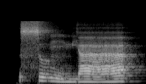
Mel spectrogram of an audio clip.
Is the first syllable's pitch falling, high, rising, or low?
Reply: falling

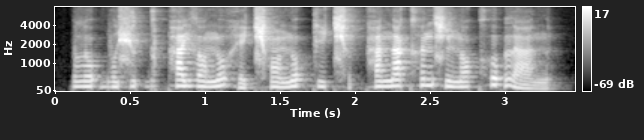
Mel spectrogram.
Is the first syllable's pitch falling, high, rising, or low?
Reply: high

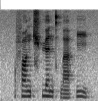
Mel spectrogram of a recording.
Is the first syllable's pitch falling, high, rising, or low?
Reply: high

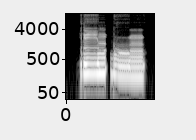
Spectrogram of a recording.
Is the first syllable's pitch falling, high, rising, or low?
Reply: high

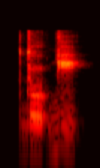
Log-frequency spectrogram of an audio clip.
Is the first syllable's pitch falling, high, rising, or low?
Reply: low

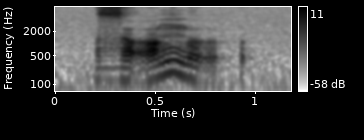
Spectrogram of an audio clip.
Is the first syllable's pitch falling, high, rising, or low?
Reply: rising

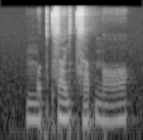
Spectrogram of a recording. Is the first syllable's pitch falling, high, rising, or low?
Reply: rising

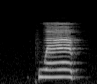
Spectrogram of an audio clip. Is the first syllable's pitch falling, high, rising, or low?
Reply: falling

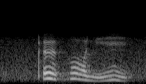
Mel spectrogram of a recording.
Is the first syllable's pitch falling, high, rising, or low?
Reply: falling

